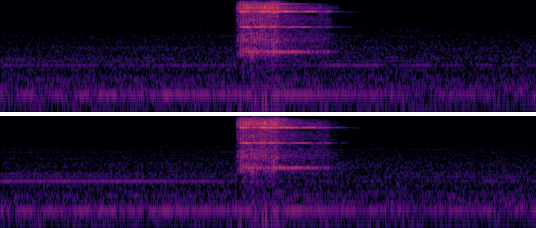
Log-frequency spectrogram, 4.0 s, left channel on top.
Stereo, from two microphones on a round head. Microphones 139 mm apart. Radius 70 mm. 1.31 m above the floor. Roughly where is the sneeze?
I don't hear a sneeze.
